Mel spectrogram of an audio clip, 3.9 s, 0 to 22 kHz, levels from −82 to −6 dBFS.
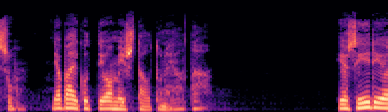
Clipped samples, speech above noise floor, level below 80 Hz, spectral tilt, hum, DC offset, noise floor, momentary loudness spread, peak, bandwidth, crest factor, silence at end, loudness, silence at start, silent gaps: under 0.1%; 61 dB; -60 dBFS; -5.5 dB/octave; none; under 0.1%; -76 dBFS; 18 LU; 0 dBFS; 12.5 kHz; 18 dB; 0 s; -17 LUFS; 0 s; none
